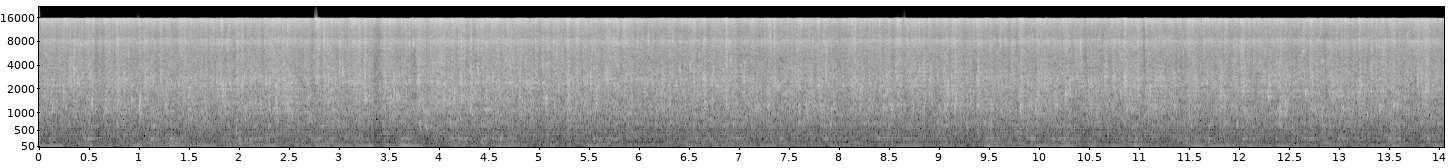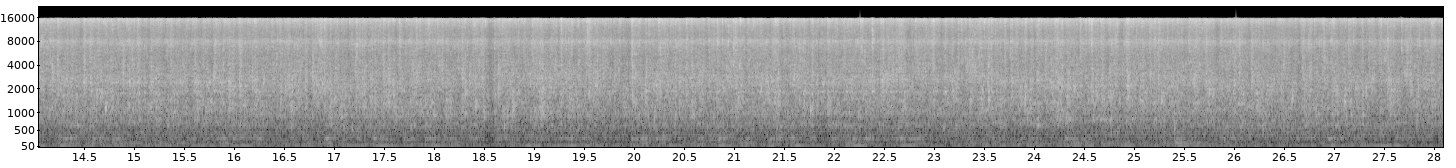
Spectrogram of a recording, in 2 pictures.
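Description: Heavy rain pelting steadily onto the surface of a shallow tiled pond.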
